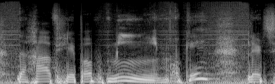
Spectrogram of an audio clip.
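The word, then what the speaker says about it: ه: It is just like ha ha ha. Okay? And ha. This sound come from the lower portion of throat.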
